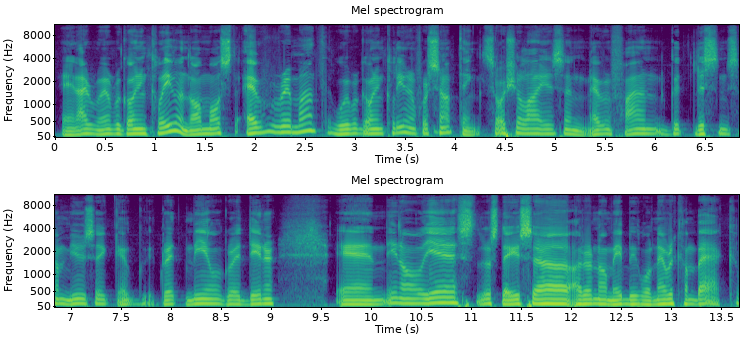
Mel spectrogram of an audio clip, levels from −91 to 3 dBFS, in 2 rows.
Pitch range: 95-125 Hz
